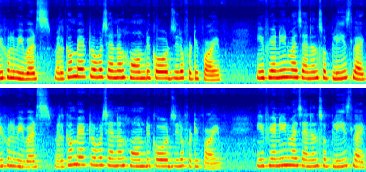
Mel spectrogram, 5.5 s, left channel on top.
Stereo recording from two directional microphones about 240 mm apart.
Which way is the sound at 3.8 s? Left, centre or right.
Left.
